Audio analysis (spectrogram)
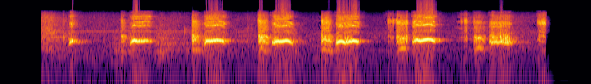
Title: Neonatal Stridor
